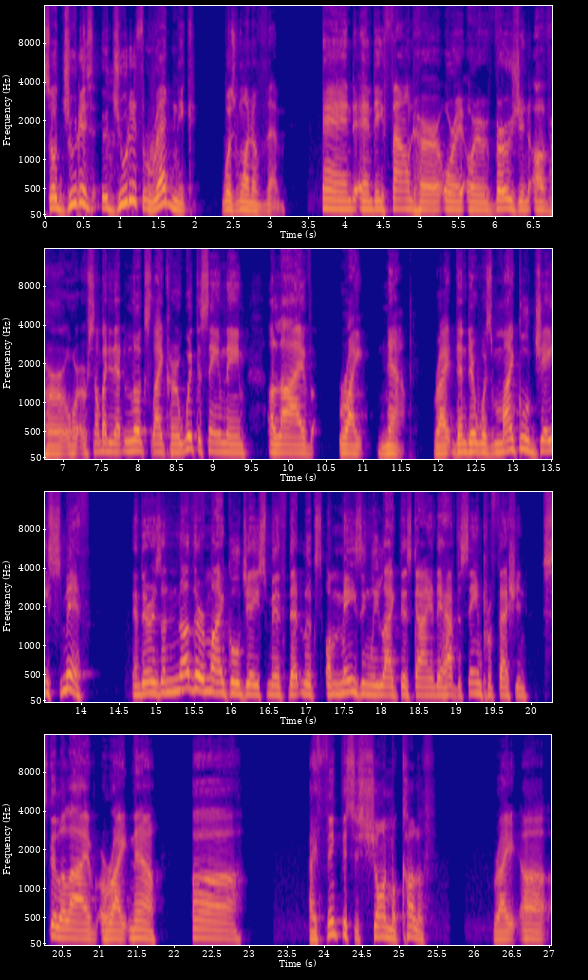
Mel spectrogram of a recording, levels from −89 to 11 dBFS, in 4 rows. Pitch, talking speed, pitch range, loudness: 145 Hz, 160 wpm, 135-170 Hz, -22 LUFS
